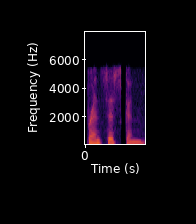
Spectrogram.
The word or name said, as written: franciscan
